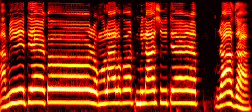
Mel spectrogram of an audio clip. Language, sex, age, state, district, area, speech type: Assamese, female, 60+, Assam, Golaghat, rural, spontaneous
